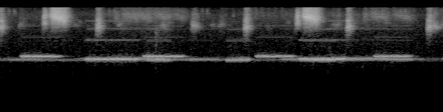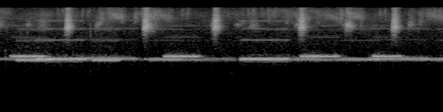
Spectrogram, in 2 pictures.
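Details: Warm summer night in Bulgaria, crickets calling from the grass, recorded in surround sound: an unbroken shrill drone plus repeating pulsed chirp segments from additional insects and occasional crisp clicks.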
